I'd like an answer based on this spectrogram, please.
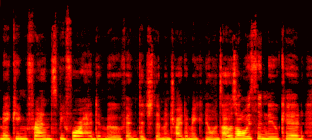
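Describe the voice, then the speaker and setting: A woman's somewhat breathy voice. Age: 20s. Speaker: vlogger telling personal story. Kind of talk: personal testimony monologue. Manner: hesitant, many fillers.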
